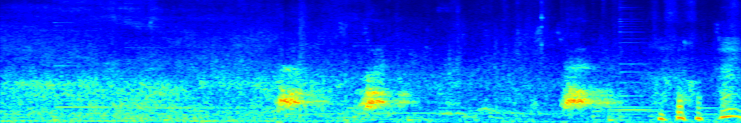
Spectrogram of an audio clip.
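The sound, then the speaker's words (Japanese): Several dogs bark in loud, separated bursts over steady outdoor background noise, ending with a quick run of short yips. “ワンちゃんのね、いろいろいてっていう感じですね。”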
